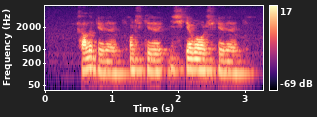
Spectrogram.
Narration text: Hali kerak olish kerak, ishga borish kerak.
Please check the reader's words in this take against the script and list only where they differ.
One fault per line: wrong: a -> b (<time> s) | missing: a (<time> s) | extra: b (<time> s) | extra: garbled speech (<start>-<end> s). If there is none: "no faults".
no faults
